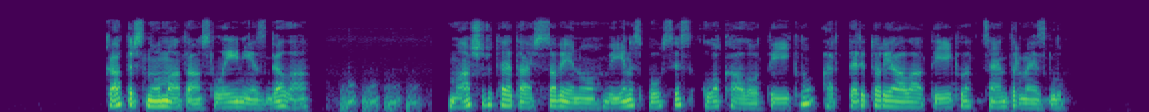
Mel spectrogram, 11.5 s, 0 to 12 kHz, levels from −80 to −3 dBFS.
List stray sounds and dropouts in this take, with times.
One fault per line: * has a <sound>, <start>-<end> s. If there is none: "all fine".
* has a laugh, 3.4-4.2 s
